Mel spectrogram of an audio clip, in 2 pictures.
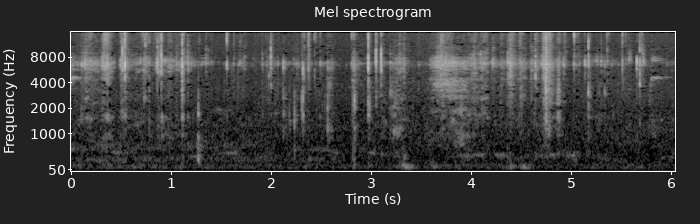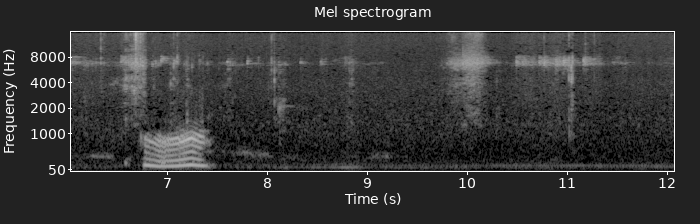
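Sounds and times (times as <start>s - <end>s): needles and twigs crackling: 0.0s - 8.2s
soft scraping rustle: 9.7s - 11.4s.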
